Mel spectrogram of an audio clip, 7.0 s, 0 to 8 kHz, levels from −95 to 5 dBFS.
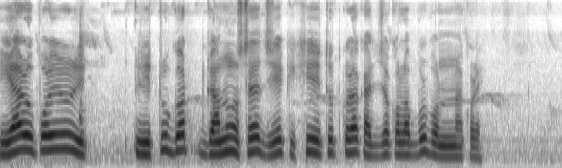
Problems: constant background noise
